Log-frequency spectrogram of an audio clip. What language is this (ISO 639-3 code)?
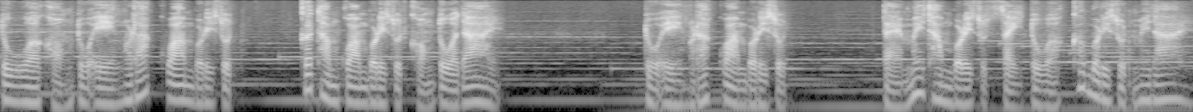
tha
